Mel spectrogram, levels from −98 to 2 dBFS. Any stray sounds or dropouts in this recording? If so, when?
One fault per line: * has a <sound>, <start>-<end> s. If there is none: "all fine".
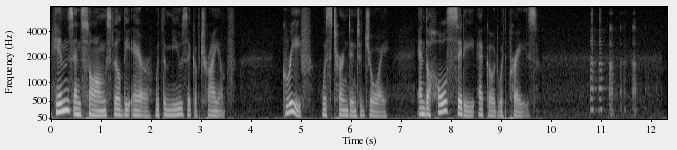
* has a laugh, 10.8-12.1 s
